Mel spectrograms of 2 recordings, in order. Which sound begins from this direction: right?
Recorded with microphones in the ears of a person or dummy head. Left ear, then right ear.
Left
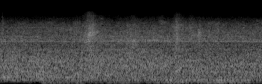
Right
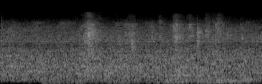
Footsteps, at 0.4 s.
